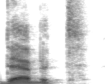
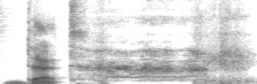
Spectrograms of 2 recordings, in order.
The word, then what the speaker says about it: debt: love from norway yeah don't pronounce it debit it's debt i know it's dumb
